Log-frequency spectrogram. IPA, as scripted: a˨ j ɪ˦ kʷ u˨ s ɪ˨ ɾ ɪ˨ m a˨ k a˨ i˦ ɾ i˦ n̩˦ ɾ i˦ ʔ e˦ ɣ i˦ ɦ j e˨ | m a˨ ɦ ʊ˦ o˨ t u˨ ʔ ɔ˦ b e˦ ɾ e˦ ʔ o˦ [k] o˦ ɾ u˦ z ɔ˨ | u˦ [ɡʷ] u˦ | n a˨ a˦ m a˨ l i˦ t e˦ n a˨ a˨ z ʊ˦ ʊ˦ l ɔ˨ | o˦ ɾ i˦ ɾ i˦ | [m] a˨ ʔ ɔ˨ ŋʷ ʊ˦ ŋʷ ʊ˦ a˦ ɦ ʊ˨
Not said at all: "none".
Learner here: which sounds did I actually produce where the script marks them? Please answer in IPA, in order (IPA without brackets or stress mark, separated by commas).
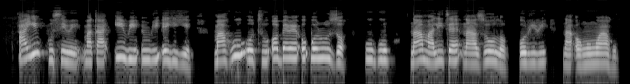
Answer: k͡p, ɡʷ, n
